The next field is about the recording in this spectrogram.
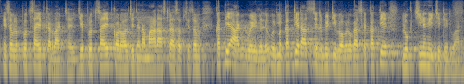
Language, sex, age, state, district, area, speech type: Maithili, male, 30-45, Bihar, Madhubani, urban, spontaneous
